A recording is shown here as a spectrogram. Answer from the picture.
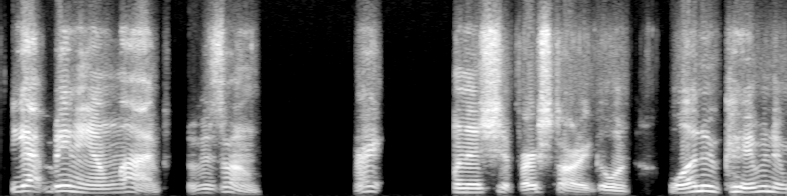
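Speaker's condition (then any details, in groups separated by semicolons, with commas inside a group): Facial paralysis after surgery; tongue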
